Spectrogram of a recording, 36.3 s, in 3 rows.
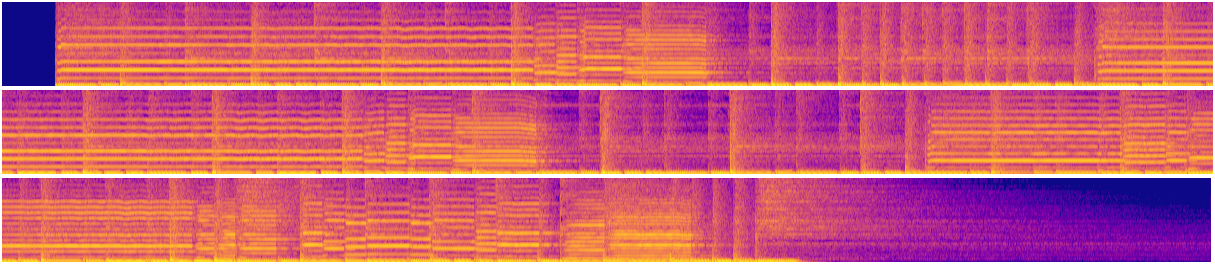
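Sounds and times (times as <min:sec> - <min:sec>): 
blues harp shuffle in A: 0:00.6 - 0:32.4.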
